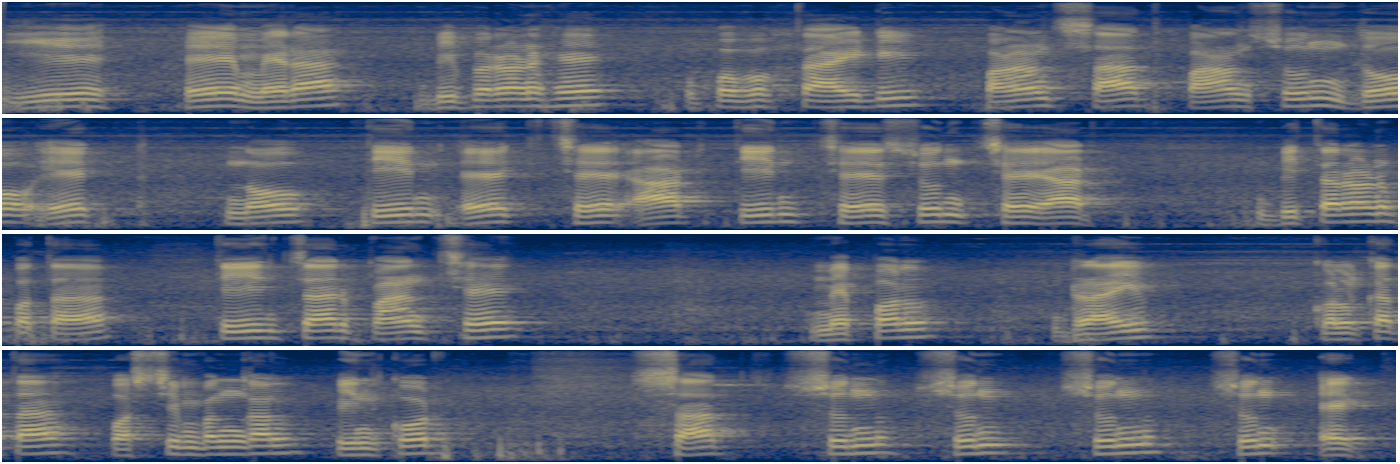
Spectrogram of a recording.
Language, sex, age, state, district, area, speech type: Hindi, male, 45-60, Madhya Pradesh, Chhindwara, rural, read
